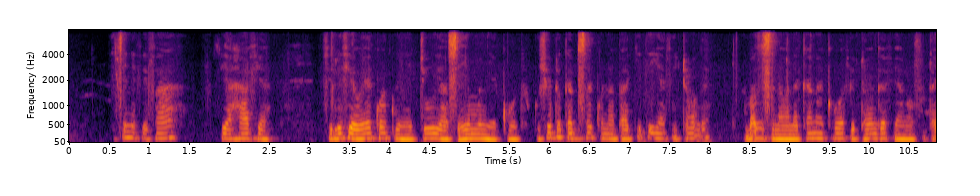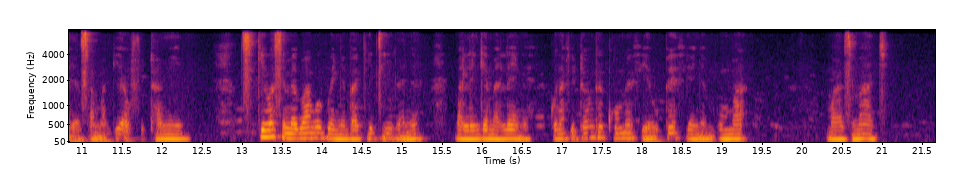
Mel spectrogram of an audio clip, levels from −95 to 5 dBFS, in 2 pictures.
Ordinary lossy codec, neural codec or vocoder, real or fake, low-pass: AAC, 48 kbps; none; real; 7.2 kHz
